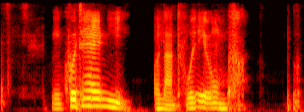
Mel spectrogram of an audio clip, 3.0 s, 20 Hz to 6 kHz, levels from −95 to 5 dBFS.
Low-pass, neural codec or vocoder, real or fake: 5.4 kHz; codec, 16 kHz in and 24 kHz out, 0.6 kbps, FireRedTTS-2 codec; fake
